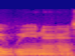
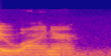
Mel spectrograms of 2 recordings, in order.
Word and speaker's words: Weiner: Some people say Weiner, some people say Weiner.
